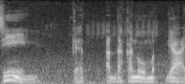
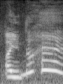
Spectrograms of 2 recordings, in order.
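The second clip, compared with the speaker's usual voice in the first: excited; 6 dB louder than usual. Acted. Friend delighted by news.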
